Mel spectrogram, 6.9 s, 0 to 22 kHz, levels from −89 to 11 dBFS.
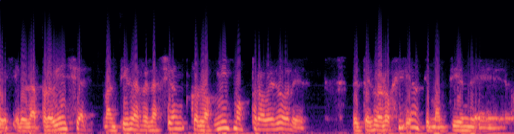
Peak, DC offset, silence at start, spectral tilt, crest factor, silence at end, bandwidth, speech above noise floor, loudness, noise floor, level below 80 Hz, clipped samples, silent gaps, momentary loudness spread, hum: -6 dBFS; under 0.1%; 0 s; -10.5 dB/octave; 8 dB; 0 s; 6 kHz; 26 dB; -15 LUFS; -39 dBFS; -36 dBFS; under 0.1%; none; 6 LU; none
